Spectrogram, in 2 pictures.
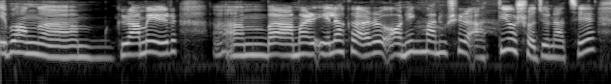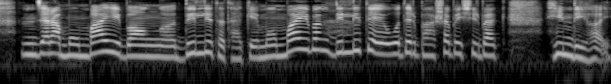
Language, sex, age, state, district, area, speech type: Bengali, female, 18-30, West Bengal, South 24 Parganas, rural, spontaneous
